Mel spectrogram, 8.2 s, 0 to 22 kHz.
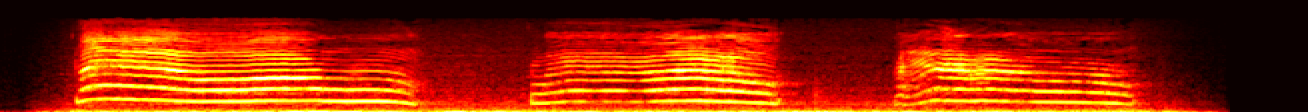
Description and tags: Slightly angry cat. She is a beautiful Siamese cat called Agostina. She is angry for the recording because i pressed his tail.
Information about the recording and equipment:
-Location: Living room.
-Type of acoustic environment: Small, diffuse, moderately reflective.
-Distance from sound source to microphones: Approx a few centimeters.
-Miking technique: Jecklin disk.
-Microphones: 2 Brüel & Kjaer type 4190 capsules with type 2669L head amplifier.
-Microphone preamps: Modified Brüel & Kjaer type 5935L.
-ADC: Echo Audiofire 4. (line inputs 3 & 4).
-Recorder: Echo Audiofire 4 and Dell D630C running Samplitude 10.
Eq: Compensation only for the response of the microphones (In this case for flat response at 60º. See Brüel & Kjaer type 4190 datasheet).
No reverb, no compression, no fx.
Domestic-sounds, Binaural, Fx, Field-recording, Animal-sounds, Head-related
